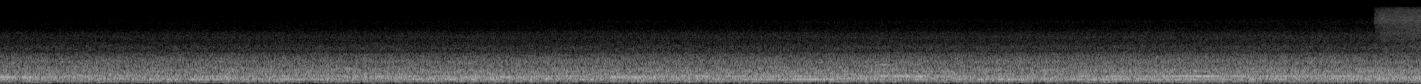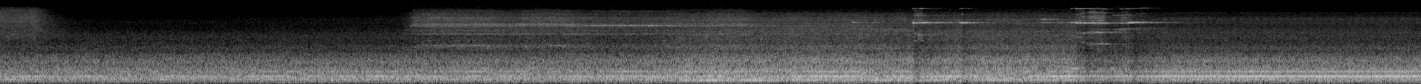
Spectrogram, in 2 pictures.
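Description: EF81 electric locomotive hauling a container freight train slowly alongside a station platform: a steady rumble and hum that grows louder as it nears, and a short hiss about halfway. In the last ten seconds high wheel and brake squeal sets in as the train draws to a stop.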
